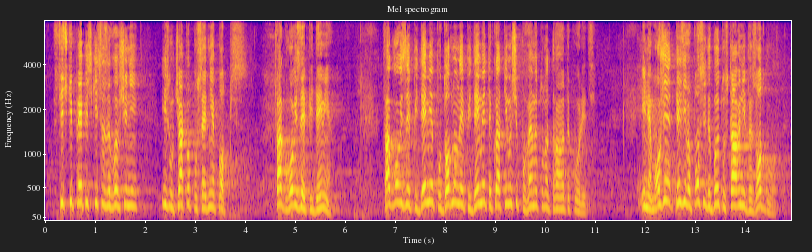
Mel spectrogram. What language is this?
Bulgarian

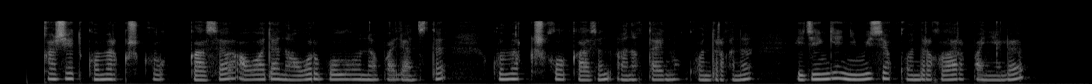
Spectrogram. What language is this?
Kazakh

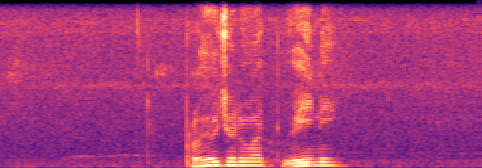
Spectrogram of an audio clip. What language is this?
Sinhala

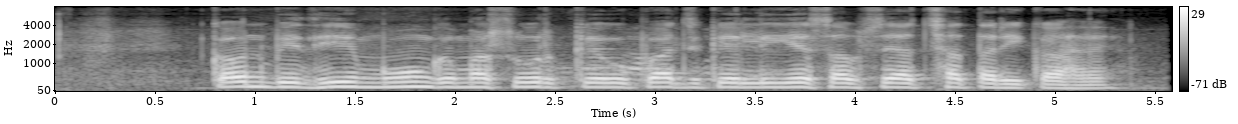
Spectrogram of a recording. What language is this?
Magahi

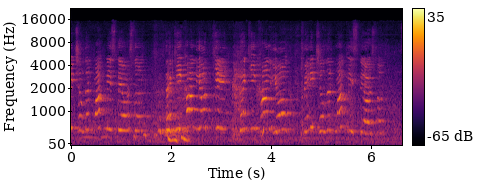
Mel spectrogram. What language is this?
Turkish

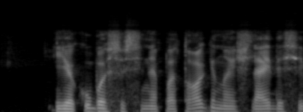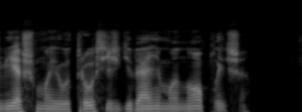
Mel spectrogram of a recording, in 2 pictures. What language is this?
Lithuanian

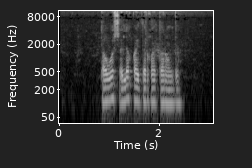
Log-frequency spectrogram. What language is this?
Bashkir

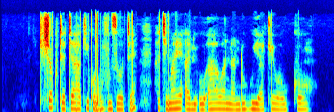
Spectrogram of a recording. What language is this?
Swahili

